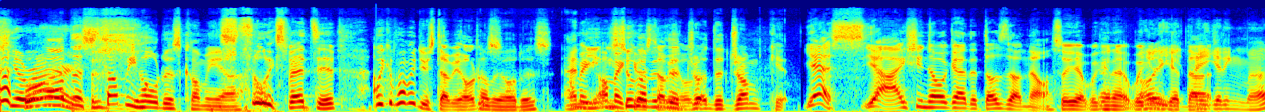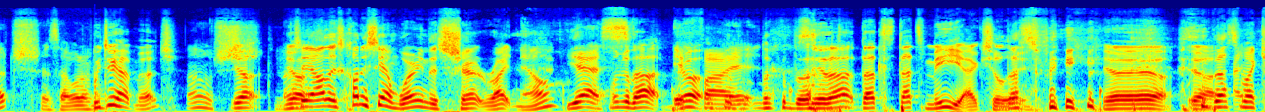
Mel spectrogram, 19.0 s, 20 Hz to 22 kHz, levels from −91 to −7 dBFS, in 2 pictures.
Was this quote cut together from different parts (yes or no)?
no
